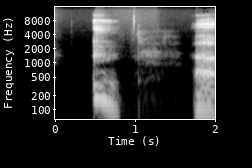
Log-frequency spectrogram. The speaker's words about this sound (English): I will kind of clear my throat.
